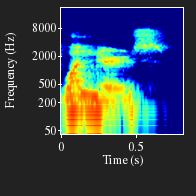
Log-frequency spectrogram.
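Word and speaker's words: Oneders: band should be the Wonders. However, they should spell it like one, as in the number one, O-N-E, Durs.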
